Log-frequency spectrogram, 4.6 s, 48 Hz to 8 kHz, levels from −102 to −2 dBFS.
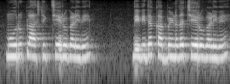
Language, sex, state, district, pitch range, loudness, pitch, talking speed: Kannada, female, Karnataka, Bidar, 250-265 Hz, -15 LUFS, 260 Hz, 80 wpm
